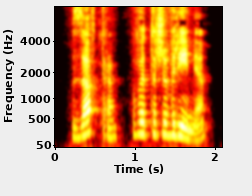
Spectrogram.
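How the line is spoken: Curt, clipped. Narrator (Russian): отрывисто кинула

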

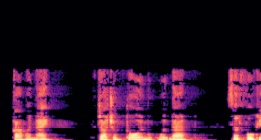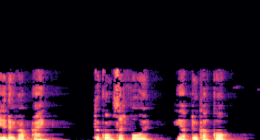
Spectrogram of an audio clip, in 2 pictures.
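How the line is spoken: Gentle smiling voice. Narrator (Vietnamese): Đường Tâm mỉm cười, nhẹ nhàng lên tiếng

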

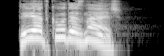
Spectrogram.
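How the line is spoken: Skeptical snort. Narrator (Russian): хмыкнул брат

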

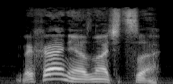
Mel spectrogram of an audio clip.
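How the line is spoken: Snorting. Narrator (Russian): хмыкнул он

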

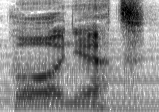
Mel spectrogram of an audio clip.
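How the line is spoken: Groaning. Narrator (Russian): застонал инженер

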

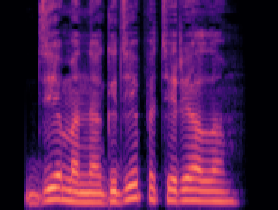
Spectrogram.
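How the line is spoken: Calm question. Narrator (Russian): спокойно спросил Эдик

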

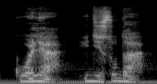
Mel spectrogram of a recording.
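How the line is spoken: Whispered call. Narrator (Russian): позвал он шепотом

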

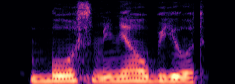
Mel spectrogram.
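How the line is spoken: Doomed groan. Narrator (Russian): обреченно простонал Егор

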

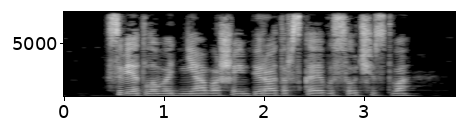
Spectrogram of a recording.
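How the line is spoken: Dull mechanical golem voice. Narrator (Russian): глухим, механическим голосом сказал один из големов

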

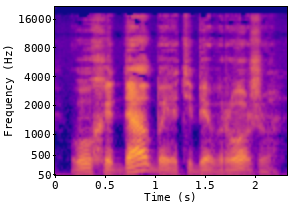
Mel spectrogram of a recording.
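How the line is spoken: Plain. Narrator (Russian): сказал поручик

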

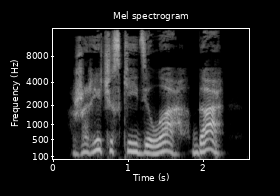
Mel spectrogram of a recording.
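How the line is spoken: Hiss. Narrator (Russian): прошипел первым все сообразивший Алистар

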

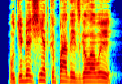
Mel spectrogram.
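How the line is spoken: Shouting. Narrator (Russian): крикнул наземникус

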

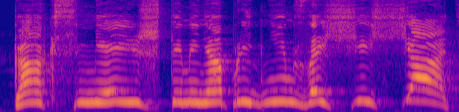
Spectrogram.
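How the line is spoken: Wailing. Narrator (Russian): вопила Грушенька

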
